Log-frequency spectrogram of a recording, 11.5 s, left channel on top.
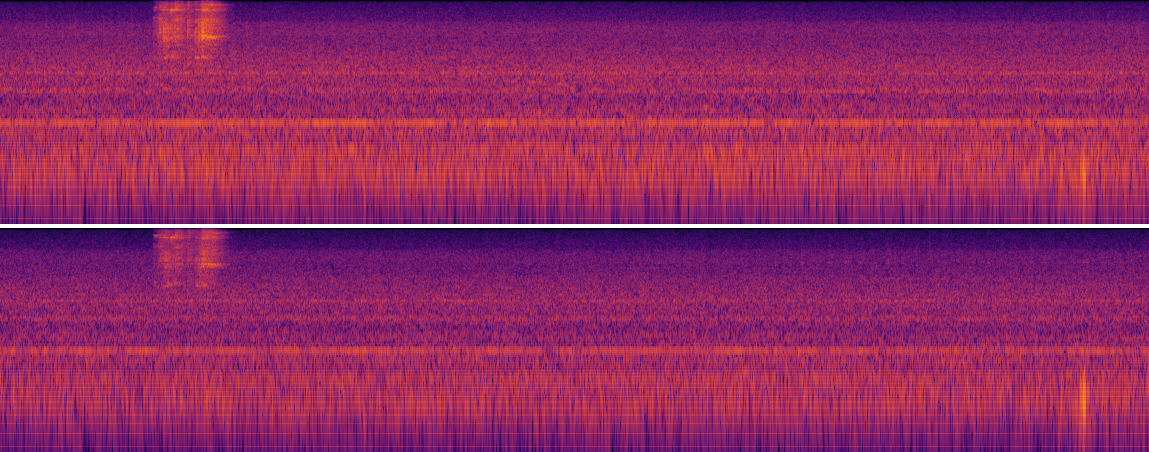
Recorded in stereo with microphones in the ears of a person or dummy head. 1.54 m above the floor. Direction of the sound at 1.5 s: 20° left (ahead or behind).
